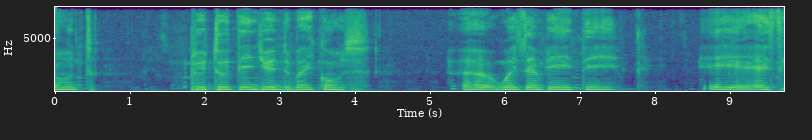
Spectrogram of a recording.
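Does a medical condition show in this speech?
Yes: locked-in syndrome.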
